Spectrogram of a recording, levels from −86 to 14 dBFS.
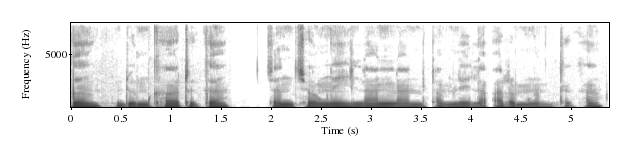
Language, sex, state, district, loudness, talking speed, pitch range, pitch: Wancho, male, Arunachal Pradesh, Longding, -21 LUFS, 155 wpm, 100-110 Hz, 100 Hz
